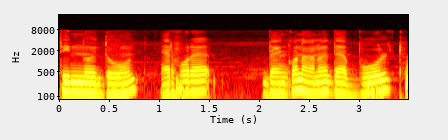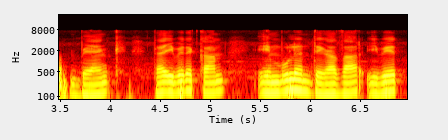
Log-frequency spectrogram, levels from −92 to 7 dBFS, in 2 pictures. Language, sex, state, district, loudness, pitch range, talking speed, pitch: Chakma, male, Tripura, West Tripura, -15 LUFS, 115-130 Hz, 140 wpm, 120 Hz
